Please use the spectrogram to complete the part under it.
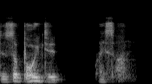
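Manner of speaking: breathy, hushed near-whisper delivery. Acting out a friend's joke line: imitating Jason. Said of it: "That's Jason right now, just going to the joke like".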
